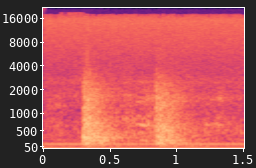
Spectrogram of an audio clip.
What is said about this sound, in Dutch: Je hoort waarschijnlijk op de achtergrond wel het geluid van het barricaderen van de deur.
